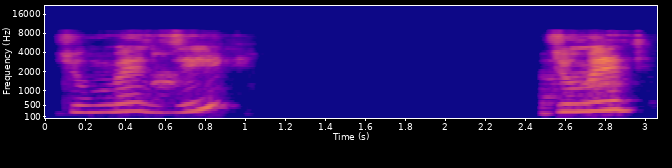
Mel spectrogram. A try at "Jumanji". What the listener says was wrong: Uh, no. Actually, I think you have a slight problem with that j and z as well. The first word you have to pronounce like Zara. Zara.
